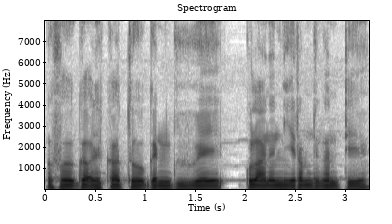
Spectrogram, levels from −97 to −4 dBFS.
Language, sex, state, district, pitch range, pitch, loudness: Wancho, male, Arunachal Pradesh, Longding, 100-110 Hz, 105 Hz, -15 LUFS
